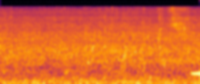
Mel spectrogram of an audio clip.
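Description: Steady, fairly quiet water noise in a swimming pool, with water moving gently around a girl floating on her back.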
